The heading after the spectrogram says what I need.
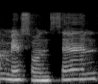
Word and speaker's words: mise en scène: Ya, Ini pronunciation-nya mise en scène, French theatrical term meaning, jadi dari bahasa teater, placing on stage, or we can simply state it as staging.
